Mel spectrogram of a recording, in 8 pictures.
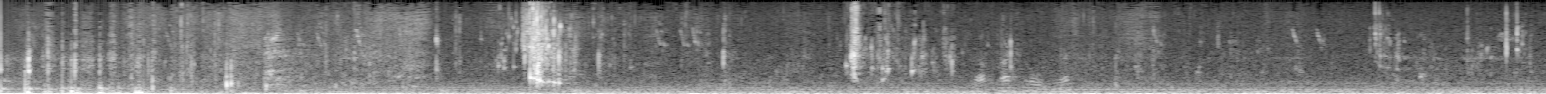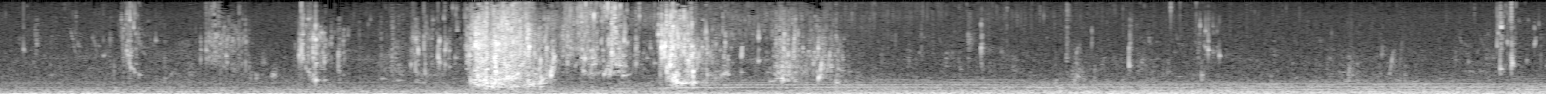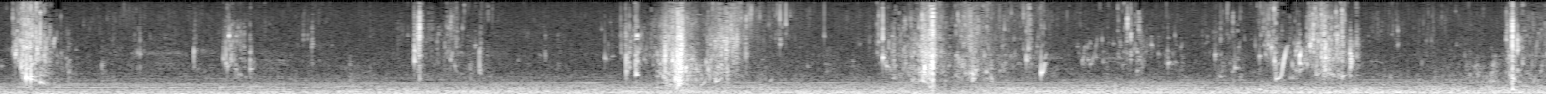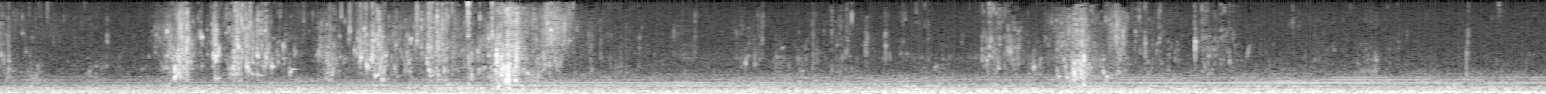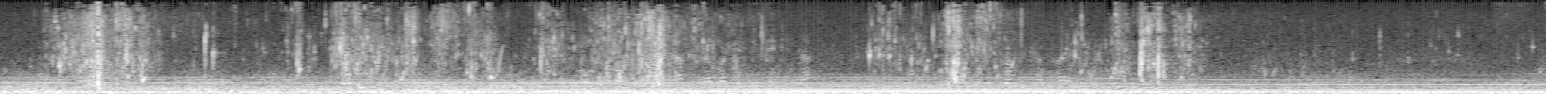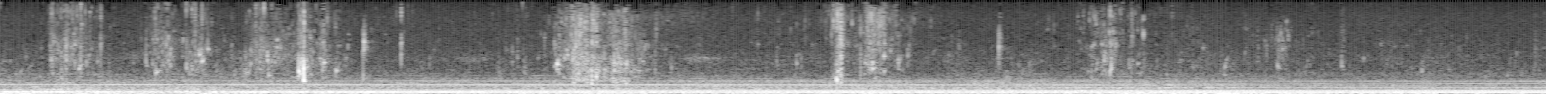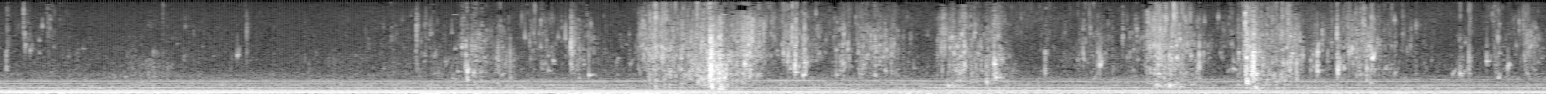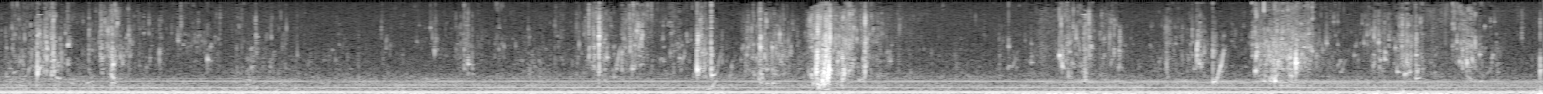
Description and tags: Gentle Water Laps on Georgian Bay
